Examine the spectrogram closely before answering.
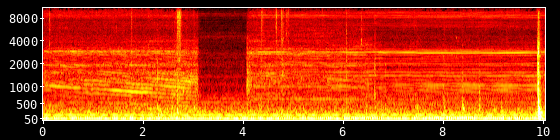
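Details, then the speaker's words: Samsung RF28HFEDTSG/AA refrigerator bottom ice maker (error 33C, fill tube problem), reset button held: quiet fridge hum, faint whirring as the ejector arm moves, then a ding; reset cycle completing normally. "and then you'll hear a ding. That just reset our ice maker."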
